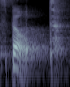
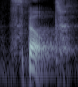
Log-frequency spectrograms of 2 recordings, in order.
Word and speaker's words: spilt: that's spelled differently because it's spelled with a T and it's pronounced that way. So, it's just the end. In American English, it's always spilled, a soft D. But in British English, it's spilt.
